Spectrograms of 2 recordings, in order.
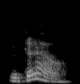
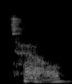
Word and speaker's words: Dao: The Dao sometimes pronounced Tao T a but it's actually D AO in written alphabetical you know letters. It's pinion basically. Okay. The fourth tone in Mandarin Chinese.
